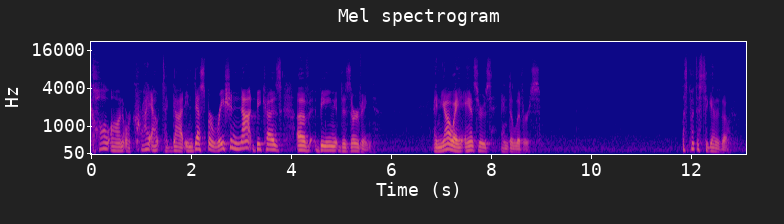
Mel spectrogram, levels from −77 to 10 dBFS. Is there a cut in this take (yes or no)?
no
